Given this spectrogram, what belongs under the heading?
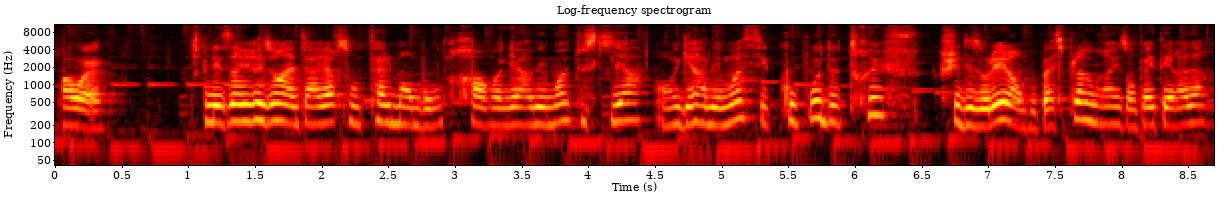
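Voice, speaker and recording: A woman's voice: mid-range voice, fairly even intonation, quick pace, warm tone, faint music behind. A woman in her thirties chatting candidly to viewers in a casual vlog, eating as she talks. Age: 30s. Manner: eating while talking. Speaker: food vlogger. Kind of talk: casual chat.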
